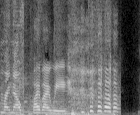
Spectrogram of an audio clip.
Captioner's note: laughs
